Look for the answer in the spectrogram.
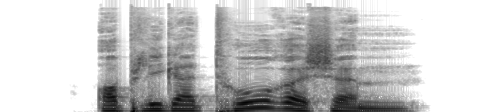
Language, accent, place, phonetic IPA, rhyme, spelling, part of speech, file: German, Germany, Berlin, [ɔbliɡaˈtoːʁɪʃm̩], -oːʁɪʃm̩, obligatorischem, adjective, De-obligatorischem.ogg
- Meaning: strong dative masculine/neuter singular of obligatorisch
